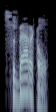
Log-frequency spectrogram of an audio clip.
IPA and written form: sə'bætɪkəl (Sabbatical)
